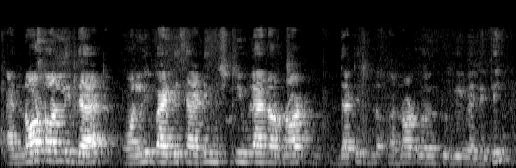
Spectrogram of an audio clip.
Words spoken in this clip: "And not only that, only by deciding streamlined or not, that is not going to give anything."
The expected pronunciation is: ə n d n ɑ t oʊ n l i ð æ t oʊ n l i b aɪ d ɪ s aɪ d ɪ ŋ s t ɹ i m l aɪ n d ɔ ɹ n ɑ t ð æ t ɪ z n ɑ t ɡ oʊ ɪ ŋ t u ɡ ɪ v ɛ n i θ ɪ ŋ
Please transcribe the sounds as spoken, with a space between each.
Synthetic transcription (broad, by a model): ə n d n ɑ t oʊ n l i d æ t oʊ n l i b aɪ d ɪ s aɪ d ɪ ŋ s t ɹ i m l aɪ n ɔ ɹ n ɑ t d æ t ɪ z n ɑ t ɡ oʊ ɪ ŋ t u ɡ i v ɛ n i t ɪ ŋ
